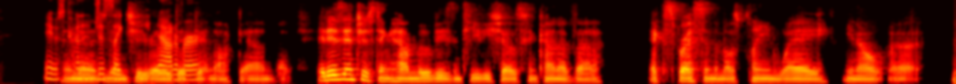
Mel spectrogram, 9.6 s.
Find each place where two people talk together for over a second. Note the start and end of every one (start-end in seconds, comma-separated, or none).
0.6-2.1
